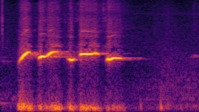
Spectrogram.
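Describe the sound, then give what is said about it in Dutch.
Melodic whistling by a Belgian jazz whistler, a short bright tune of several connected, slightly wavering notes, loud and alone, stopping about halfway with only faint low sounds after. “De, de, de whistler. De fluiter.”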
